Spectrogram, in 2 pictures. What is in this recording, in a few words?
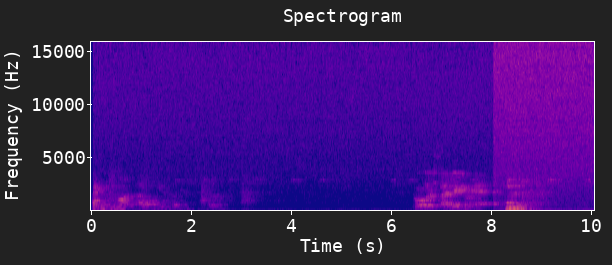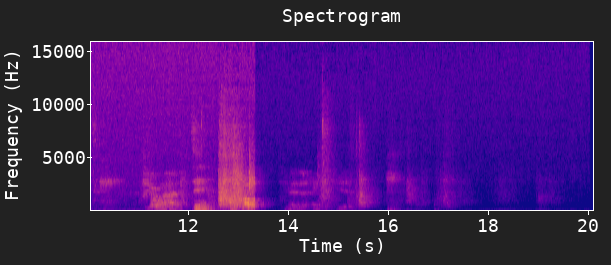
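Female voice; Case 020 Ballard Building; OK amp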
